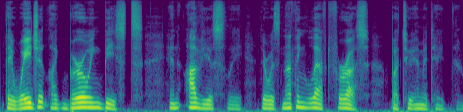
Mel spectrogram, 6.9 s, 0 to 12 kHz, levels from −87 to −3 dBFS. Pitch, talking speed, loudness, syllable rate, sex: 125 Hz, 155 wpm, -18 LUFS, 4.7 syllables/s, male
